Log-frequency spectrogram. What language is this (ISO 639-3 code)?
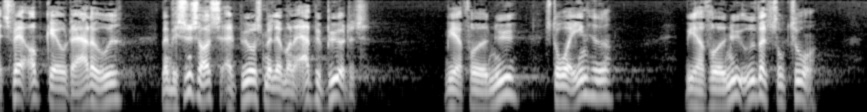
dan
